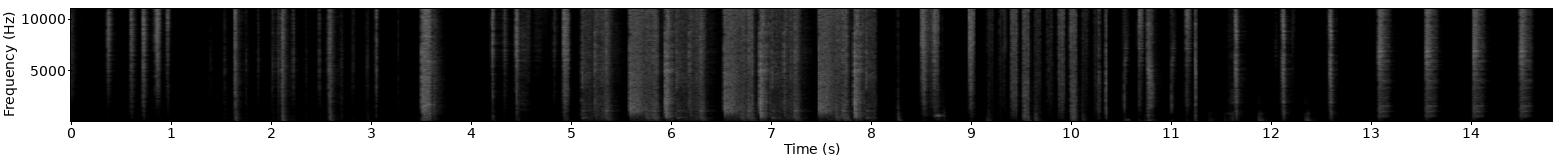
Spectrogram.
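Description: Electronic hi-hat and percussion loop samples previewed one after another: short high ticks and hisses in changing patterns, with no bass under them. There is a denser run of hits in the middle, and short gaps fall between samples.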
